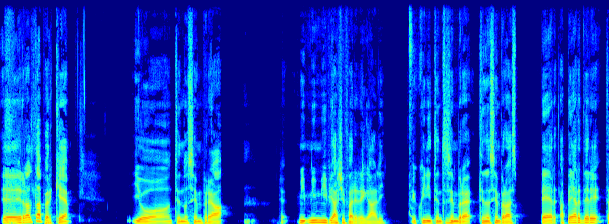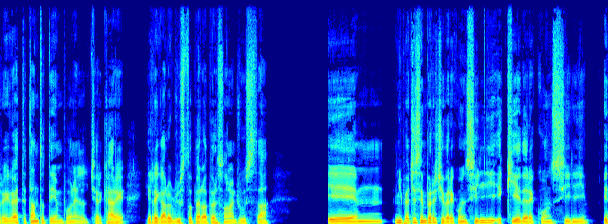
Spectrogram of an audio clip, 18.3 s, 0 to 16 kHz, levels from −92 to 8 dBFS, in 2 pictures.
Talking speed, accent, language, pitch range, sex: 150 wpm, native, Italian, 110-130 Hz, male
